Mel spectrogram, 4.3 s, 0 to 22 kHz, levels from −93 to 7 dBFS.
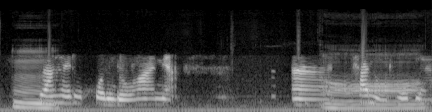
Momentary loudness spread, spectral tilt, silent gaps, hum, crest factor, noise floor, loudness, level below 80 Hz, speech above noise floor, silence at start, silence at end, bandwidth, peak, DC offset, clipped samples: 6 LU; -7.5 dB/octave; none; none; 16 dB; -41 dBFS; -20 LUFS; -42 dBFS; 21 dB; 0.1 s; 0 s; 9.8 kHz; -4 dBFS; under 0.1%; under 0.1%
